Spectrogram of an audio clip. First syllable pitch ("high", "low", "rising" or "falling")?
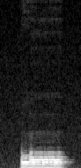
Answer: high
